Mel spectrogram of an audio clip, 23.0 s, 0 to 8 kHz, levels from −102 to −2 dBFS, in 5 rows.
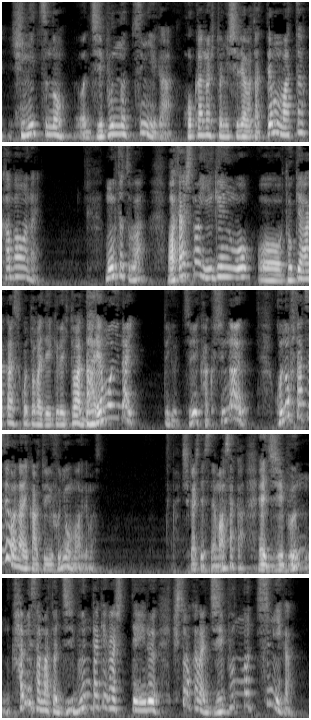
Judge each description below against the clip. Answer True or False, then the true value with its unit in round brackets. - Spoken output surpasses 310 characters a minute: False (295 characters per minute)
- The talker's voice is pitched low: False (165 Hz)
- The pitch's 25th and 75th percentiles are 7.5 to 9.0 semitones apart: True (8.4 semitones)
